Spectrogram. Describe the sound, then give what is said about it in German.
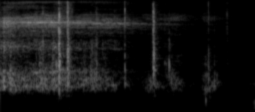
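A chest opens in a video game: a bright, airy shimmer that fades away, overlaid with a few sharp, light clicks and ticks, the last ones growing fainter. “Der hat gerade eine Kiste geöffnet.”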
